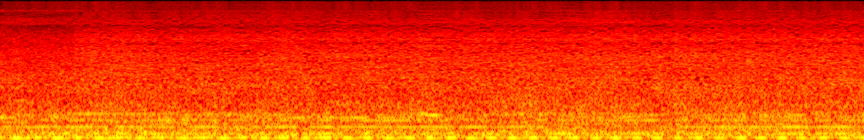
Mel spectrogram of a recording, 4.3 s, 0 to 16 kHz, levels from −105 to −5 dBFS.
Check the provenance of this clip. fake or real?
fake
